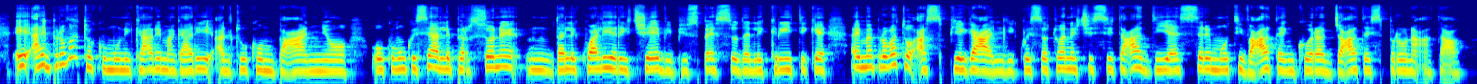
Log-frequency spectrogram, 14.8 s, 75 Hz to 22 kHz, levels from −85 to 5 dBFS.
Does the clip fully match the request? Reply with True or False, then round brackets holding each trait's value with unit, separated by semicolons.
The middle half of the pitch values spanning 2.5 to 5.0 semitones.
False (2.0 semitones)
